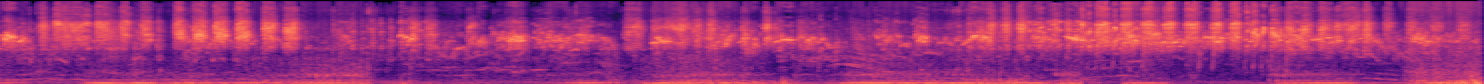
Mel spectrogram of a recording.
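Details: Budgerigars chirping in the morning: a loud, steady stream of fast, scratchy chirps and chatter, with some quieter gaps, over a pulsing low hum.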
